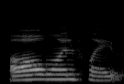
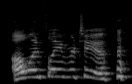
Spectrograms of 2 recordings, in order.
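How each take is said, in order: First: Said in the usual way. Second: Higher, amused laughing correction. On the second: Real, not acted. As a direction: laugh it off, pitch up. Corrects slip, still amused.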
